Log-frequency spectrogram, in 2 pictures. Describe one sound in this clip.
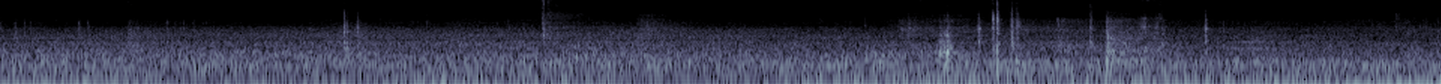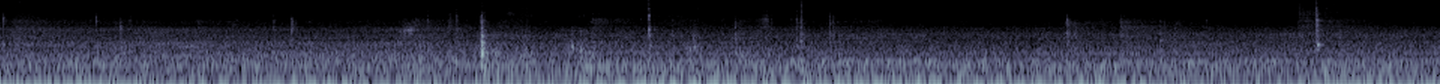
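Plastic and metal parts click and rattle as hands handle a machine's insides.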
